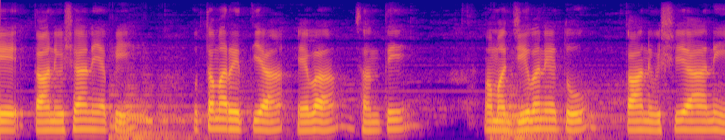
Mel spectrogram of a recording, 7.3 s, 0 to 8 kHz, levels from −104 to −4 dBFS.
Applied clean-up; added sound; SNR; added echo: none; Organ; 13 dB; none.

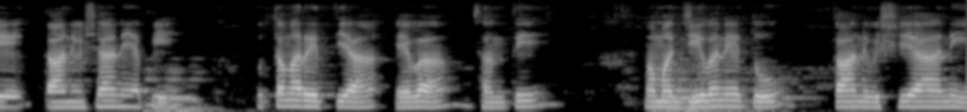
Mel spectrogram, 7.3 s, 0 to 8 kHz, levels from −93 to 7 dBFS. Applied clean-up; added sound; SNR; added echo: classical method Wiener filter.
